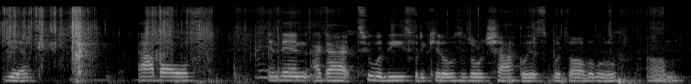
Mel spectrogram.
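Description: A woman's voice: on the low side, completely flat delivery, normal speed, background noise. A woman in her thirties filming a casual grocery haul on her phone, chatting as she lists each item. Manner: chatty, lists items as she shows them. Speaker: vlogger mom. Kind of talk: casual shopping vlog and haul. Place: in a store, then at home. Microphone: handheld phone camera. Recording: loud crinkling of bags. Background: crinkling packaging.

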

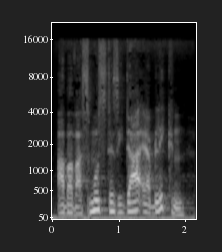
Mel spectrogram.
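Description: Husky man narrating a fairy tale. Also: medium pitch, expressive, normal speed. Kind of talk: storybook narration in a children's radio play.

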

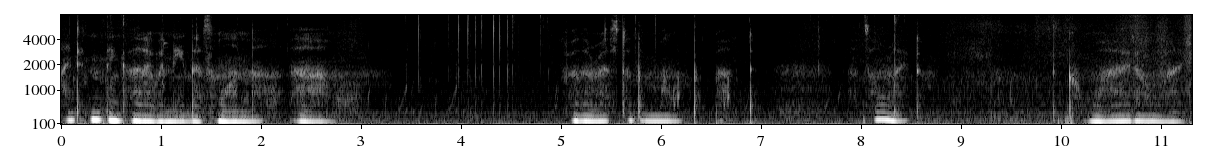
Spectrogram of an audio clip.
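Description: A young woman playing a gentle, reassuring witch in an ASMR role play, speaking softly and breathily, close to the microphone. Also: low-pitched, fairly even intonation, slight background noise. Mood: soothing, calm. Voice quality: soft, breathy, whispery. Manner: slow, reassuring, unhurried. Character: gentle, soothing witch tending a patient.

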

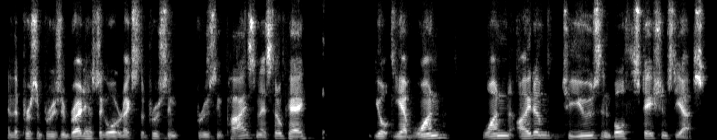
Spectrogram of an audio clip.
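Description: A man's voice: mid-range voice, fairly bright tone, dry recording. A middle-aged man on a video call, telling work stories step by step and acting out the dialogue. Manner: explains step by step, acting out dialogue, frequent restarts. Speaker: restaurant consultant guest. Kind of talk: casual interview storytelling. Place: home room with a painting behind him. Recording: dry, muffled video call audio.

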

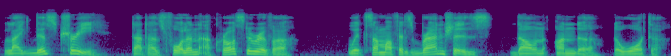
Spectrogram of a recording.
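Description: A middle-aged man, calmly narrating his own kayak outing in a measured, explanatory voice-over. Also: lowish voice, no room sound. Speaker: kayaker and channel host.

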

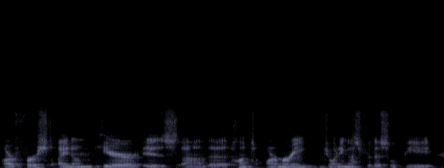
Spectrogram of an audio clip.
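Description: A man chairing a board meeting over a video call, calling motions in a brisk, procedural way. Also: lowish voice, little pitch movement, vocal fry, pushed and bright. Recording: dull lo-fi call audio.

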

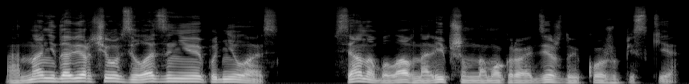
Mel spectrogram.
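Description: A man with a very low voice reads a dark story aloud for an audiobook. His delivery is dramatic and expressive, and he lifts his voice for the lines of dialogue. He is from Russia and records close to a studio microphone. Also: moderate pace. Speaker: audiobook narrator.

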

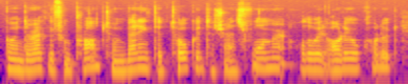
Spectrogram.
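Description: A man hosting a casual tech video, explaining software in a chatty, candid way. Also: a little high, little pitch movement, fast, gravelly. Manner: chatty, candid about frustrations.

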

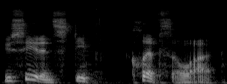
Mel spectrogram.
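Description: A man's voice: medium pitch, very animated, unhurried, creaky, husky, exaggerated voice. A man voicing an opinionated, bossy little farm girl from a storybook, emphatic and matter-of-fact. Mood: decided. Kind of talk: storybook read-aloud.

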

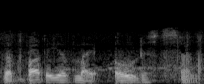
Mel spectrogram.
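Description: A man playing a gruff, anguished peasant father and hunter, melodramatically acted for 1940s radio. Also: low voice, fairly even intonation, moderate pace. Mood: grieving, bitter. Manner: melodramatic, commanding. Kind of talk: 1940s radio drama acting. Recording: muffled, noisy 1940s radio recording.

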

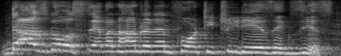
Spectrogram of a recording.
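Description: Slow, creaky pompous guru. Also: male voice, lively intonation. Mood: mystical, intense. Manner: grandiose, theatrical, from hushed to booming. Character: pompous, intense pseudo-philosopher guru. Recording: faint background noise.

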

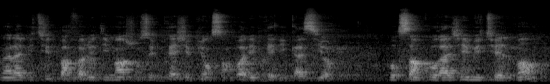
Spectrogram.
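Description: A man in his forties with a mixed Canadian and Belgian French accent, a guest pastor opening his sermon in a measured, hesitant way on a handheld mic. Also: fairly low pitch, level tone. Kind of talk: sermon introduction. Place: large church hall, indoors. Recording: echoey church hall, noisy.

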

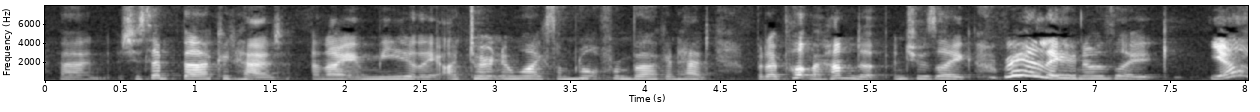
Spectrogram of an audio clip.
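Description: A woman's voice: a little high, fairly bright tone. A young woman from England chatting casually to her webcam in a small bedroom, giggling and trailing off into fillers. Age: young adult. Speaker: vlogger. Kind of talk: casual chat to camera. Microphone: laptop webcam at desk.

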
